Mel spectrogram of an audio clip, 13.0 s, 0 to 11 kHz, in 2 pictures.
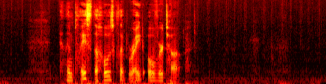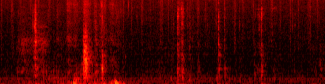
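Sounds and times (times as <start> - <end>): faint ticks: 0.0 - 13.0
small clicks: 0.0 - 13.0
rustling: 3.8 - 13.0.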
